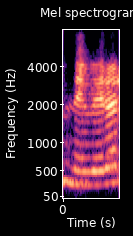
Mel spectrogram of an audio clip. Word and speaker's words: nevera: por ejemplo y nevera cuando nosotros pronunciamos nevera lo hacemos de la siguiente manera ni de la dulce está ve ni ve es aquella que tiene la mayor fuerza entonces vendría a ser la sílaba tónica porque es donde nosotros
